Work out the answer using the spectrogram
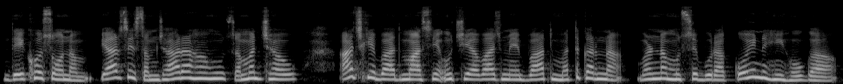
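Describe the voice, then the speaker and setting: A woman's voice: on the high side, unhurried, darkish tone, natural voice. A woman voicing a young husband who firmly scolds his wife for disrespecting his mother. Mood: scolding. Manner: firm, scolding.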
